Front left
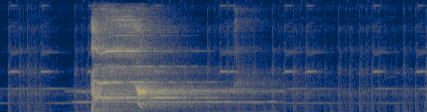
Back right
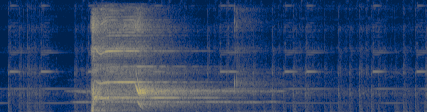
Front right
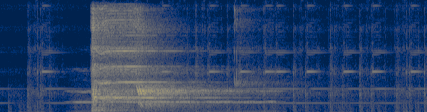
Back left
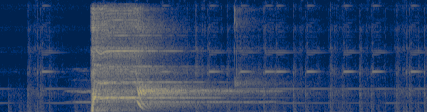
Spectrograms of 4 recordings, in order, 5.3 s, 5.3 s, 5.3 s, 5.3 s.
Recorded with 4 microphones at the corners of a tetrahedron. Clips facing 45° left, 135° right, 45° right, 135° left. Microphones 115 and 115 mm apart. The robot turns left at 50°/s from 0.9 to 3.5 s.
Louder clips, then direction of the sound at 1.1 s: Back right 2 dB, back left 4 dB; 150° left.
